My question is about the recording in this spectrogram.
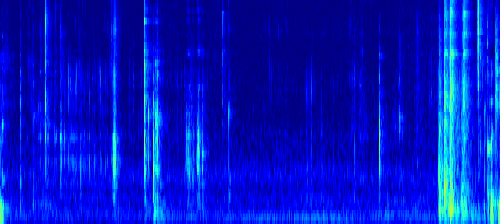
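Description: Porcelain gaiwan lids and cups clinking as they are lifted and set on a bamboo tray, with hot water poured faintly from a stainless steel kettle onto the tea leaves in the gaiwans. Near the end comes a much louder pour as tea is tipped out of a gaiwan into a porcelain cup.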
